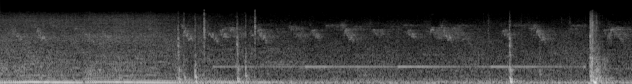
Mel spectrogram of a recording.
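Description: A car engine running for about two seconds, then dying away as the sedan stops. Car doors click and slam, with the loudest slam near the end. Birds chirp throughout, and a steady high tone sounds through the middle few seconds.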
